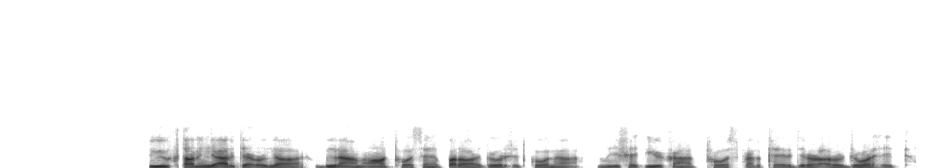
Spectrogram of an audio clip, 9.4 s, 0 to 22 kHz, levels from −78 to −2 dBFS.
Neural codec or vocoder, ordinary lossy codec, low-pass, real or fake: codec, 16 kHz, 1 kbps, FunCodec, trained on LibriTTS, 50 frames a second; Opus, 32 kbps; 5.4 kHz; fake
